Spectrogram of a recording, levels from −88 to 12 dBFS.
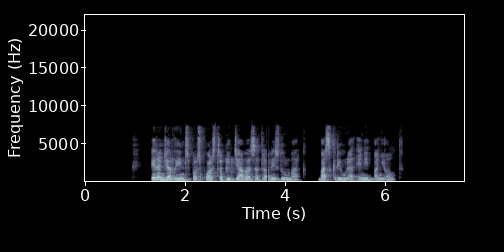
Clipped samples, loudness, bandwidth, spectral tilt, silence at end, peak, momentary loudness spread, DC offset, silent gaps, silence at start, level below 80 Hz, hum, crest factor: under 0.1%; -22 LUFS; 7.8 kHz; -5.5 dB/octave; 1.4 s; -6 dBFS; 12 LU; under 0.1%; 4.42-4.65 s; 1.3 s; -66 dBFS; none; 18 dB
